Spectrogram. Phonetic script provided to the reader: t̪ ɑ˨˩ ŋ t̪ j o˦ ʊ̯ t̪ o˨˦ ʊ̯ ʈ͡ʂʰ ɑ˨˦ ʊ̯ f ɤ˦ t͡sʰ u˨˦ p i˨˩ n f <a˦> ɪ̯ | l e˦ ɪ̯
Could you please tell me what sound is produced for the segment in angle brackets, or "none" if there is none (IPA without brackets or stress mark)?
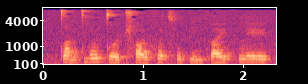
a˦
